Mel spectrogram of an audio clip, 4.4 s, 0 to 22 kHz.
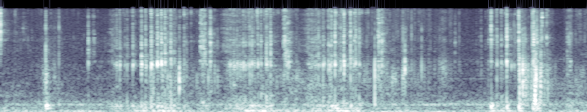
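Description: A solid rectangular dark green bar of hard, dry soap, held in the hand, is scraped and cut with a metal utility blade. It gives off crisp, crackling scrapes and sharp bright snaps, with a thin squeaking tone near 2.3 kHz as the blade drags. Each bite stops short and dry with almost no ring.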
